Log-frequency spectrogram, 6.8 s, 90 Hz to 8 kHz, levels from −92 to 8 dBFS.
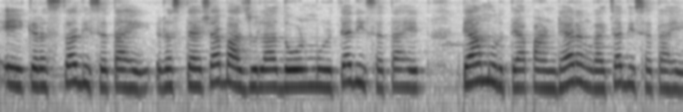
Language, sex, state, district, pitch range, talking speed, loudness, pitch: Marathi, female, Maharashtra, Pune, 245-275 Hz, 140 wpm, -15 LUFS, 250 Hz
